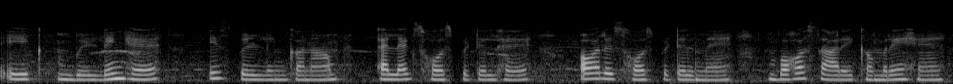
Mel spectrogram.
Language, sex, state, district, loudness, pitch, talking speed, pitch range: Hindi, female, Maharashtra, Nagpur, -29 LUFS, 225 Hz, 115 wpm, 215-240 Hz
